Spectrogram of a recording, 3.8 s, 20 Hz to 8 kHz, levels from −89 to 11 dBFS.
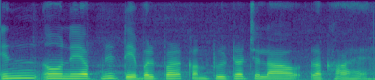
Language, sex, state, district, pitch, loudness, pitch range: Hindi, female, Bihar, West Champaran, 195 Hz, -15 LUFS, 185-220 Hz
